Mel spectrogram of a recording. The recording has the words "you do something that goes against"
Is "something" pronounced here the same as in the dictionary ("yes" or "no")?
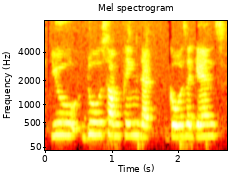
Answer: no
